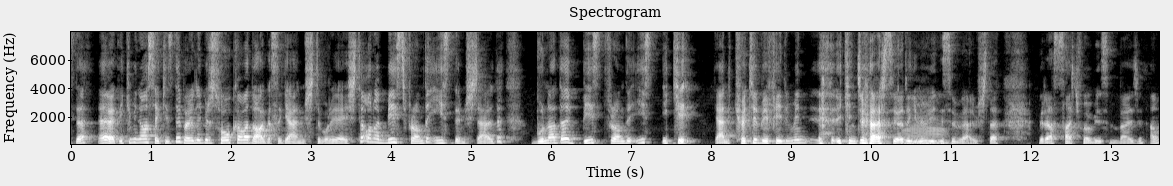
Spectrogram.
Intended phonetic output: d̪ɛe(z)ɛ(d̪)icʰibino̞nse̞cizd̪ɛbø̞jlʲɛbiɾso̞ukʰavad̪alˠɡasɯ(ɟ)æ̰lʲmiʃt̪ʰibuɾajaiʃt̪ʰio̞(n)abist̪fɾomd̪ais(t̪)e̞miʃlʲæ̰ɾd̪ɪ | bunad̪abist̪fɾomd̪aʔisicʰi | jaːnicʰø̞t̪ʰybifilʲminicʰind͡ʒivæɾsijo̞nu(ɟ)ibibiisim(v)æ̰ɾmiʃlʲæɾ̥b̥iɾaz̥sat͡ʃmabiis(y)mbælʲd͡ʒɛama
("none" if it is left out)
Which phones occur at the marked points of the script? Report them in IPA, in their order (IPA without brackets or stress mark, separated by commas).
v, t̪, ɟ, n, d̪, ɟ, v, i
